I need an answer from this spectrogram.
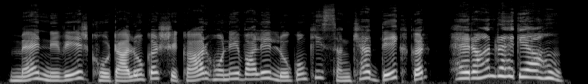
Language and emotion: Hindi, surprised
